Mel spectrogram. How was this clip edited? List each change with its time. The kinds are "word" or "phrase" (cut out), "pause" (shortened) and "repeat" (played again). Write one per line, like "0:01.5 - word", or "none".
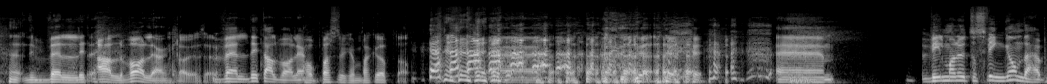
0:09.2 - pause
